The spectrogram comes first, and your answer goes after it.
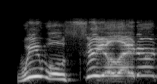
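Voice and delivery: shouted out high.

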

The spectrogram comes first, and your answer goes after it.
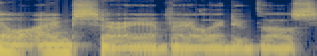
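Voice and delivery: put-on laugh while speaking. Retelling how a woman answered his question, imitating her laughing while talking. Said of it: "she laughed and she says".

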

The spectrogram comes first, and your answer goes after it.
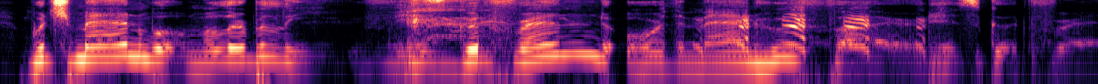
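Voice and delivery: put-on throat-straining reading voice. Reading a book's passage aloud in the author's voice: put-on throat-straining reading voice. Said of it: "written in this voice".

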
